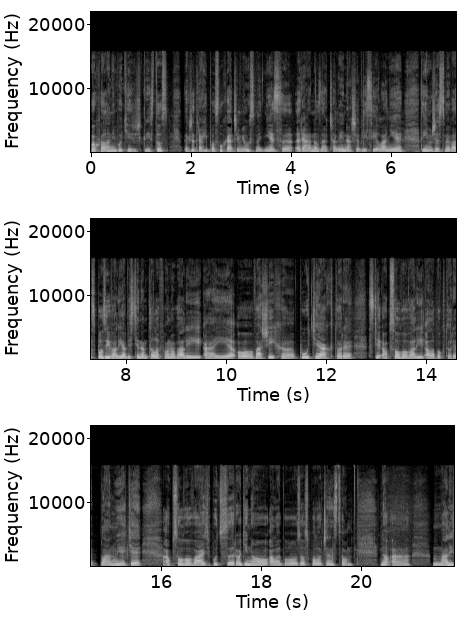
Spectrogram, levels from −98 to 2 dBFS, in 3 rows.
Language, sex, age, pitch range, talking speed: Slovak, female, 30-49, 170-190 Hz, 120 wpm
